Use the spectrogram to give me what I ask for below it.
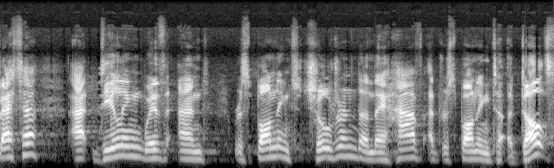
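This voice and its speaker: This man speaks with an English accent. His pitch is high and his pace moderate. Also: quiet background. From England. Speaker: conference speaker on science museums. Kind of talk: conference talk.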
